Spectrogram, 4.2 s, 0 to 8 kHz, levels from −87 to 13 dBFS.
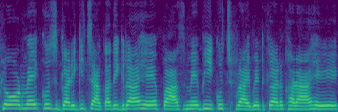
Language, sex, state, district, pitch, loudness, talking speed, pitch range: Hindi, female, Bihar, Gopalganj, 255 Hz, -17 LUFS, 270 wpm, 245-275 Hz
